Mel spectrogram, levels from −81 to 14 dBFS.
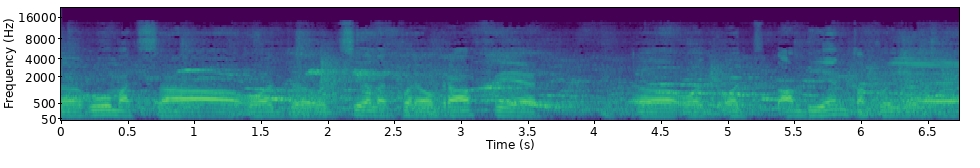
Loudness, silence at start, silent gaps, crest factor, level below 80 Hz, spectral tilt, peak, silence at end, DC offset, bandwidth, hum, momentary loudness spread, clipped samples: -18 LUFS; 0 s; none; 14 dB; -62 dBFS; -4.5 dB/octave; -4 dBFS; 0 s; under 0.1%; 14 kHz; none; 6 LU; under 0.1%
